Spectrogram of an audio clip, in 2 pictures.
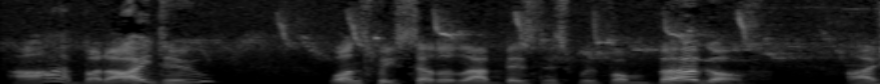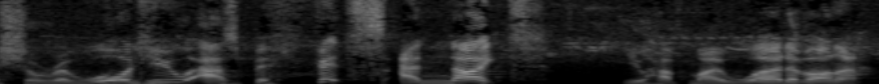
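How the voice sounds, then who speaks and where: Cocky young noble knight, game cutscene; swaggering, jesting, bright-pitched and lively. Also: male voice, slight background noise. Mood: brisk, lordly. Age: young adult. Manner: jesting, lordly and quick-witted. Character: cocky young male knight, joking and boastful. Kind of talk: video game cutscene acting.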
